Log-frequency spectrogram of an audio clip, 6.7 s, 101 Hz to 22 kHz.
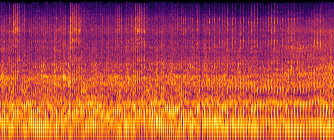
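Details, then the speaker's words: Tillotson 212EE freshly installed on Trailmaster MB200 mini bike with Super Pipe exhaust header, fresh oil and gas: loud, crisp single-cylinder putter at steady fast idle, even firing through raspy open pipe; normal idle. "Sounds really good."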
